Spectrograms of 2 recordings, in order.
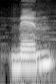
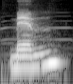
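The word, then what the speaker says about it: מם: Se a boca se fecha, mem, a gente está pronunciando da forma correta.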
